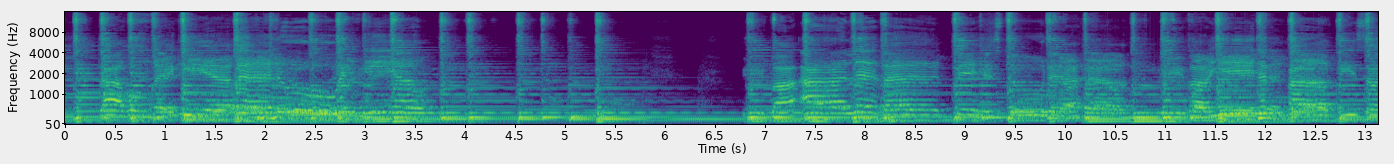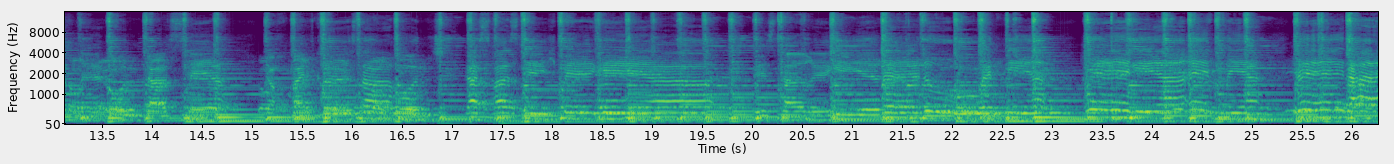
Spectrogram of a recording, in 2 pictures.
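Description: A man singing a German worship song in a steady, even rhythm to his own acoustic guitar chords. The voice and guitar fall away briefly at about six seconds in, then carry on.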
